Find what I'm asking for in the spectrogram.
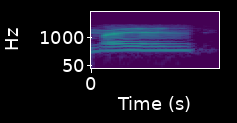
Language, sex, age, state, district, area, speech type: Bodo, male, 30-45, Assam, Kokrajhar, rural, conversation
